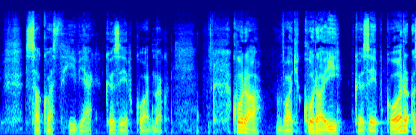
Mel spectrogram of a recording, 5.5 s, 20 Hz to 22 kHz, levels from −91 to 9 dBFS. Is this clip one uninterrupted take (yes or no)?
no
